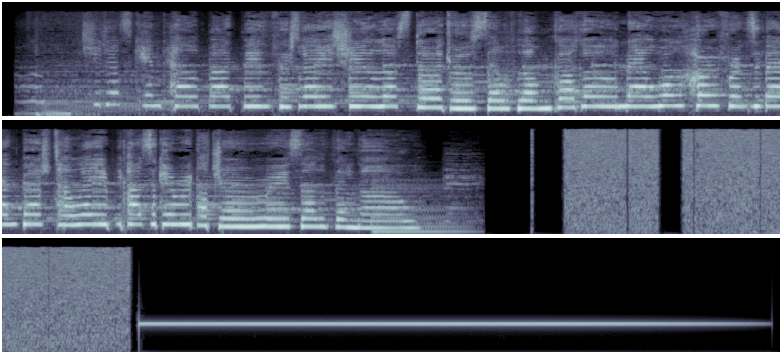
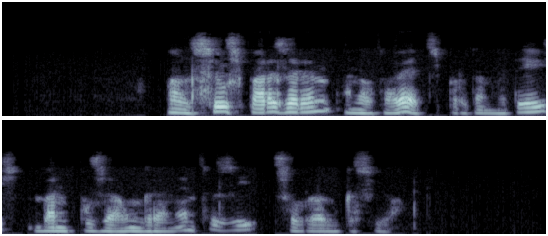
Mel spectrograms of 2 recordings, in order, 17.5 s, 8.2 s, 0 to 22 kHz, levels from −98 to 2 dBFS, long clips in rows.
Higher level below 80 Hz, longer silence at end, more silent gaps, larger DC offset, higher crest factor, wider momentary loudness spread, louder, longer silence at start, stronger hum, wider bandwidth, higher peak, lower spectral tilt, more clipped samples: first, -52 dBFS vs -64 dBFS; second, 0.15 s vs 1.2 s; first, 9.54-9.73 s vs none; neither; about the same, 20 dB vs 20 dB; second, 12 LU vs 19 LU; first, -20 LUFS vs -26 LUFS; second, 0.15 s vs 1.25 s; neither; first, 16 kHz vs 6.6 kHz; first, 0 dBFS vs -8 dBFS; second, -3 dB/octave vs -8 dB/octave; neither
